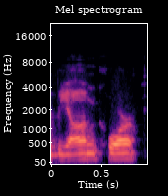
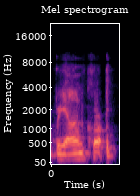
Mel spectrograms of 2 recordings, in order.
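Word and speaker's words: BeyondCorp: There's, the Forrester thing, NIST, Carta, Google has their Beyond Core, or Beyond Corp, depending on who you talk to, how to pronounce it, implementation.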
